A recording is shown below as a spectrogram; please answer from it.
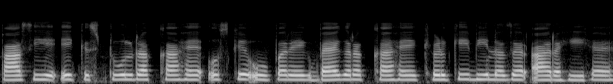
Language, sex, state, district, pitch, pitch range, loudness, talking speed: Hindi, female, Bihar, Kishanganj, 215 Hz, 210-220 Hz, -17 LUFS, 175 wpm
